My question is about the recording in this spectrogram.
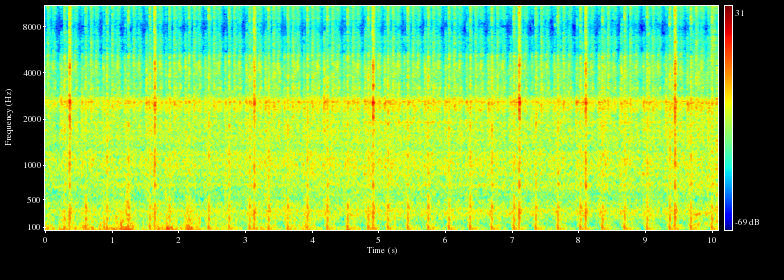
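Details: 1948 John Deere B two-cylinder tractor converted to propane (LPG), 40-thousandths plug gap, Chrysler starter: slow, uneven pop-pop lope about three beats a second that sounds ready to stall, which is normal idle for this engine.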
